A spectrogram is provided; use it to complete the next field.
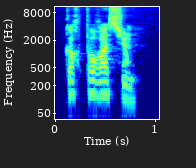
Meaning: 1. corporation 2. guild
- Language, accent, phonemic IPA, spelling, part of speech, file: French, France, /kɔʁ.pɔ.ʁa.sjɔ̃/, corporation, noun, LL-Q150 (fra)-corporation.wav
